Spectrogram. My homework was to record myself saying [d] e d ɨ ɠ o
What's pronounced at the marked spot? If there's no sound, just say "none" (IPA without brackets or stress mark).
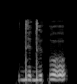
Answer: d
